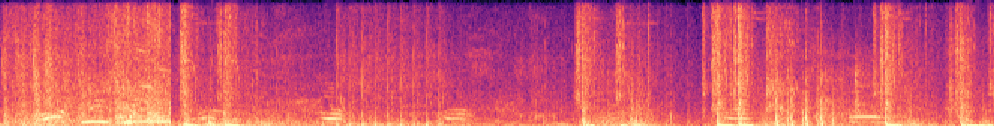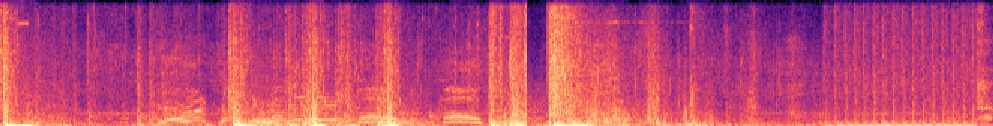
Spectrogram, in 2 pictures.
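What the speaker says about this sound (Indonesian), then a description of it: "Tak lama, baku tembak berlangsung." Film gunfight with heavy gunfire: dense bursts of rapid shots and single cracks in irregular volleys, loud and close, with voices speaking between and under the shooting.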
